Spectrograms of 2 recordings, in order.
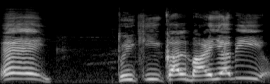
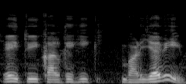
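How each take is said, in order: First: It is said at a raised, high pitch. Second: It is said at an ordinary, middle pitch. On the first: The listener is far away. "অর্থাৎ এটা ওপর দিকে উঠে গেল।" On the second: The listener is close by. "আর যেটা আমি করলাম সেটা সাধারণভাবে।"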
